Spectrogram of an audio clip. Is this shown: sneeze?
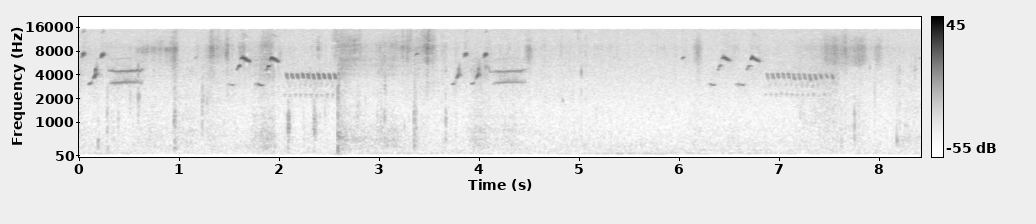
no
